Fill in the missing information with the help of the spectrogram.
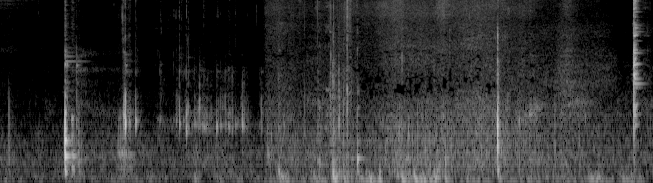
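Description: Enamel camp mugs knocking and clinking on a wooden stump as hot tea is poured into them and they are picked up, a sharp clink near the end. A steady rushing hiss runs through the middle.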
